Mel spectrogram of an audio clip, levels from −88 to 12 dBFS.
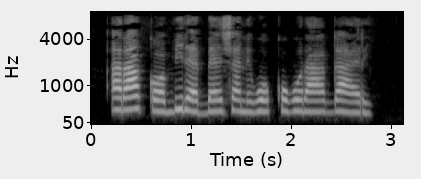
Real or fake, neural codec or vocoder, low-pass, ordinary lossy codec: real; none; 7.2 kHz; MP3, 32 kbps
